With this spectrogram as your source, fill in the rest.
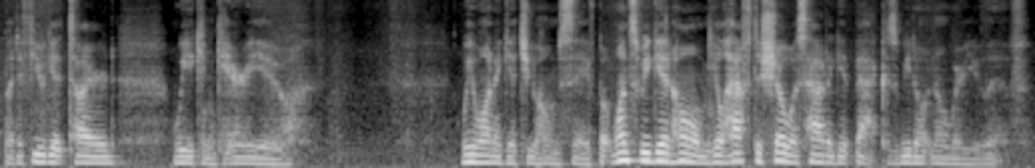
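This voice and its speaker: A man voicing a kindly, very old grandfather adventurer who speaks gently and reassuringly to children in a tabletop game. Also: medium pitch, breathy edge. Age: very old man, as played.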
